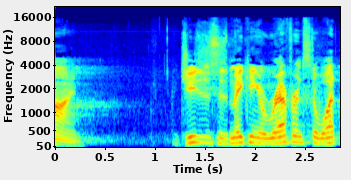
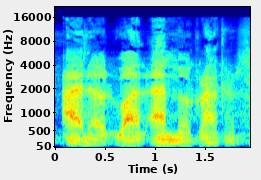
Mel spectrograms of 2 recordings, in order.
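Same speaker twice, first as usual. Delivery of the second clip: put-on lower, strange, growled kid's voice; low demon voice; 3 semitones lower than usual. Pastor mimicking his kid as a creepy growl. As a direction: make the kid sound possessed and eerie. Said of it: "But it sounds more like this".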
